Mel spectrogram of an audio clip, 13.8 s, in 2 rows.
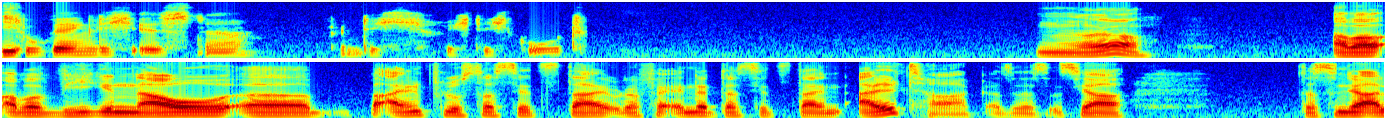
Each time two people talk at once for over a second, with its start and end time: none

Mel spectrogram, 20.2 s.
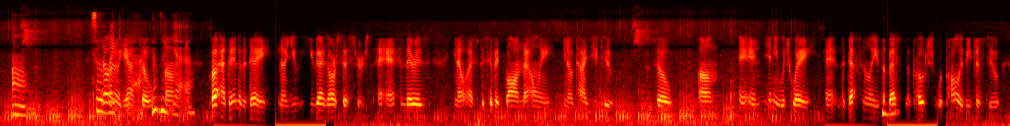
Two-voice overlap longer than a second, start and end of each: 2.0-3.6

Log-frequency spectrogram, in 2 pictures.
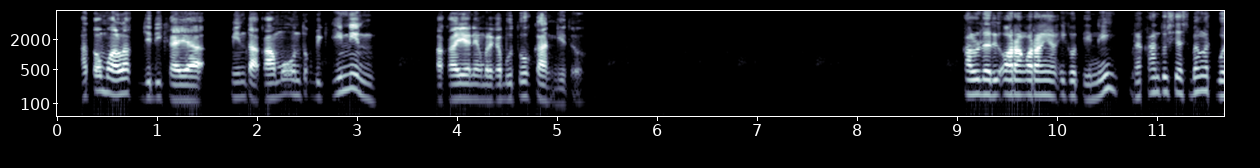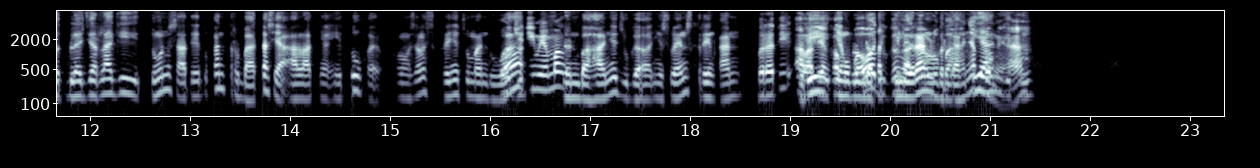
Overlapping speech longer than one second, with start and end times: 19.1-21.2

